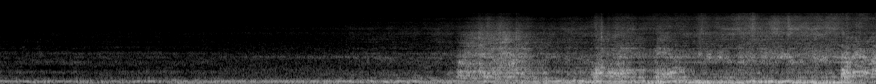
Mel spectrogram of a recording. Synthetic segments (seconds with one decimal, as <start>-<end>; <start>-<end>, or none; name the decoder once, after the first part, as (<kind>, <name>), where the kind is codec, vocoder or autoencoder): 0.0-2.2 (codec, SNAC); 3.5-8.8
